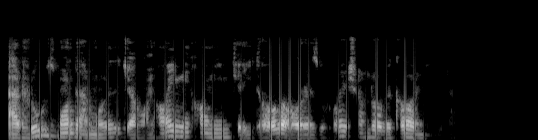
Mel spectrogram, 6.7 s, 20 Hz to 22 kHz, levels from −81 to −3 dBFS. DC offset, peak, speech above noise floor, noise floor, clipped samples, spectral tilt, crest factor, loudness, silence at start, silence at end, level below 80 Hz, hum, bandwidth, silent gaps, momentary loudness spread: under 0.1%; -10 dBFS; 51 dB; -83 dBFS; under 0.1%; -4 dB/octave; 22 dB; -32 LUFS; 0.1 s; 1.45 s; -64 dBFS; none; 7.6 kHz; none; 11 LU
